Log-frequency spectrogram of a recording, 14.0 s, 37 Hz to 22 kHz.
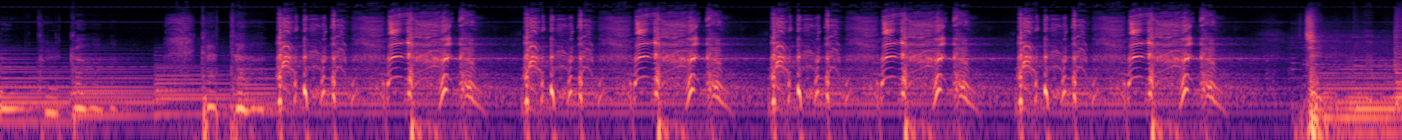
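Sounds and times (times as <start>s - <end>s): man clearing throat: 2.8s - 12.5s.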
